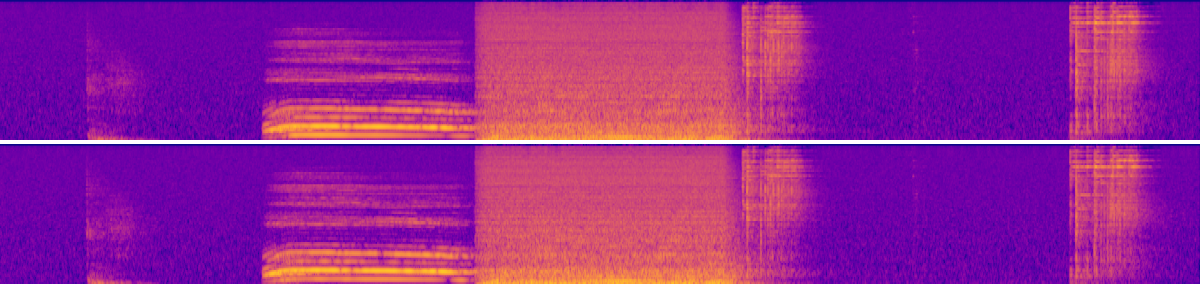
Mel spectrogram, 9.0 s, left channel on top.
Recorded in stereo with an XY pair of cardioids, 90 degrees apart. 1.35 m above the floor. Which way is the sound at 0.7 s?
60° right.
